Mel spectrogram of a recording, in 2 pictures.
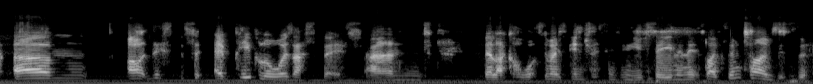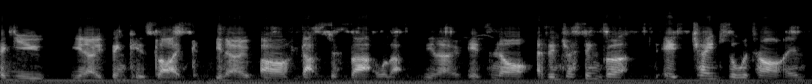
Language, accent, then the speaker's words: English; West Midlands, United Kingdom; now in London, United Kingdom; my hometown, which is in the West Midlands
